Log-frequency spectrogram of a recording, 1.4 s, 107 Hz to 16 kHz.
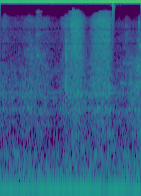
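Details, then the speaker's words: RCA "Briefcase" television during restoration, brought up slowly on reduced voltage to 90 volts as the raster starts to appear: steady low buzz from the speaker with no music or speech; vertical sweep audible through the speaker. "All right, we're gonna bring it up to 90. You can hear the vertical through the speaker."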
